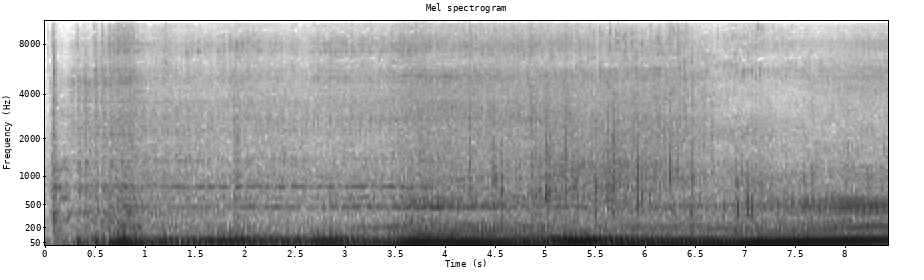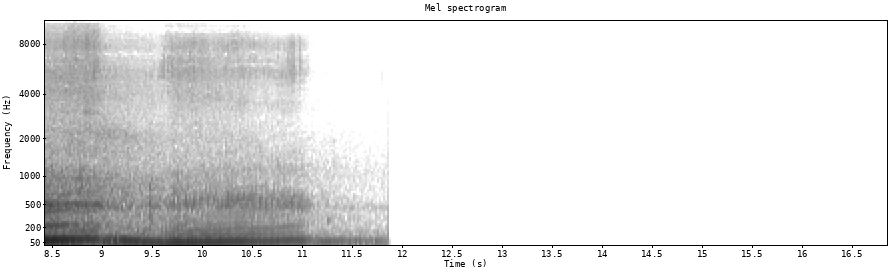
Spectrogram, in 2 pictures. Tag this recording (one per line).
car
drive
engine
gravel
mg
otg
